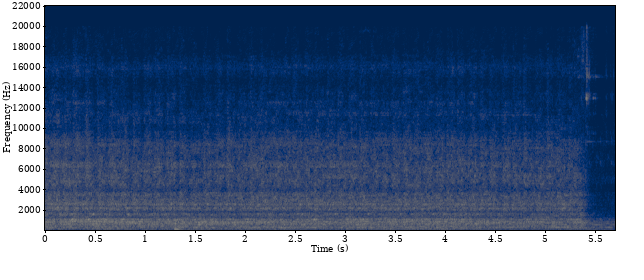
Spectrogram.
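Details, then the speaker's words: Carbureted 1975 Jaguar XJ12 V12, max choke: several seconds of steady, fast cranking with no firing; fuel pressure is building, owner suspects the chokes aren't working at all, starting fluid is next. "okay, we're getting over pressure at least. My guess is that the chokes are not working really on it, but we'll see if we can get it going."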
